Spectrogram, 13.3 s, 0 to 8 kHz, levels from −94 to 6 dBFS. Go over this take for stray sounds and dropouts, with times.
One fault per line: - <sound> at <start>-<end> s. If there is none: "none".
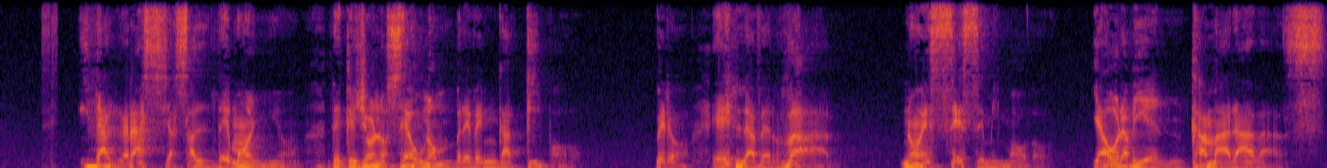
- laugh at 0.4-0.6 s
